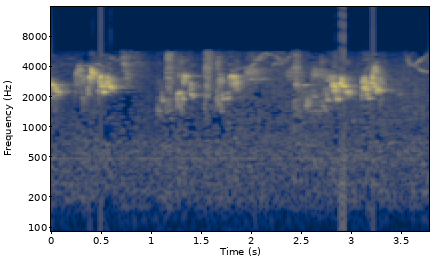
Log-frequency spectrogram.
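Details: Champion-bloodline crossbreed red-whiskered bulbul, kept Singapore style, utters clear slurred whistles and fast twittering notes in two loud bursts, with softer chatter between and a few clicks.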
